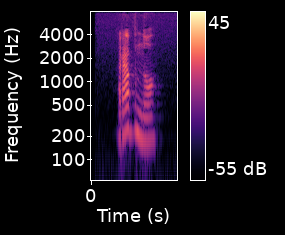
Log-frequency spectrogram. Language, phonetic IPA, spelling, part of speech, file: Russian, [rɐvˈno], равно, adverb / adjective, Ru-равно.ogg
- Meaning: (adverb) equally, as well, as well as; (adjective) 1. it is equal 2. short neuter singular of ра́вный (rávnyj)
